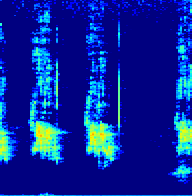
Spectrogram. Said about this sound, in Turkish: Bugün de eşyalarımı bahçeye taşıdım. Hava çok güzel ve ha, içinde kendimi hapsettiğim oda çok boğucu geliyor. Ve dışarısı güzel, serin, hafif bir rüzgar var. Ee, belki kuş seslerini de duyuyorsunuzdur.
